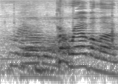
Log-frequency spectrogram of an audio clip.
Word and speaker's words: parabola: called a I'll be like Father Joseph it rhymes with araba Parabola there you go you shaped curves called parabas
